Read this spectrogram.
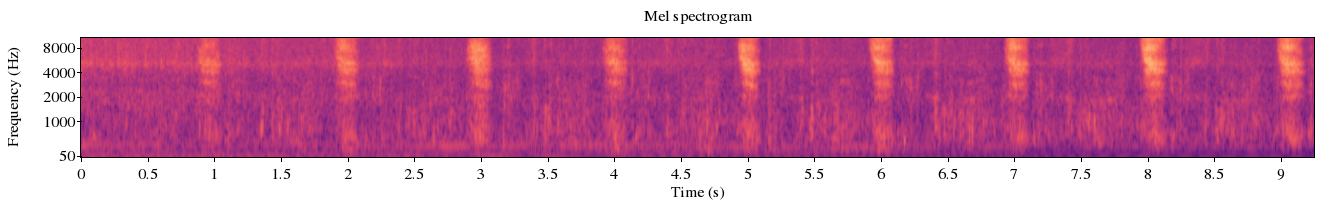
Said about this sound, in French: Et puis, il y a toujours les coups de pagaie, le souffle des concurrentes.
